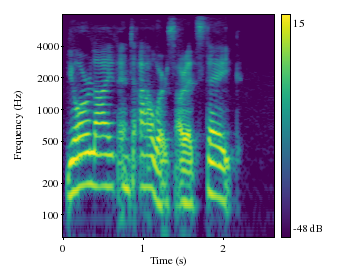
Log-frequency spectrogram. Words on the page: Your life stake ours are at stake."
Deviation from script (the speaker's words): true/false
true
